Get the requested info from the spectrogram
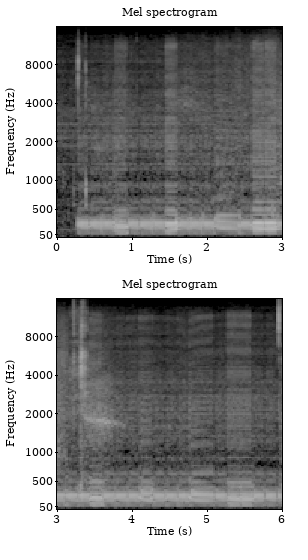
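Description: Korg Volca Bass synthesizer playing a simple repeating bass-note pattern through a DIY one-transistor resonant low-pass filter, starting about a quarter second in. The sound is muffled, with its highs cut and most of it in the low end.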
